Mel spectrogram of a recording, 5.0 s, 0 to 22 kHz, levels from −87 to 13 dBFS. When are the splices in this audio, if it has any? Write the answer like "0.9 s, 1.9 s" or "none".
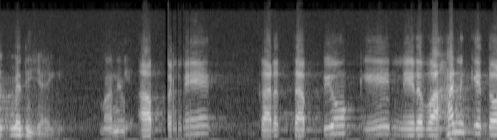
1.3 s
